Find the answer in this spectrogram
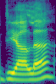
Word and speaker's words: Diala: to start with you diala I hope I'm pronouncing your name correctly yeah correct yeah Di okay great can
